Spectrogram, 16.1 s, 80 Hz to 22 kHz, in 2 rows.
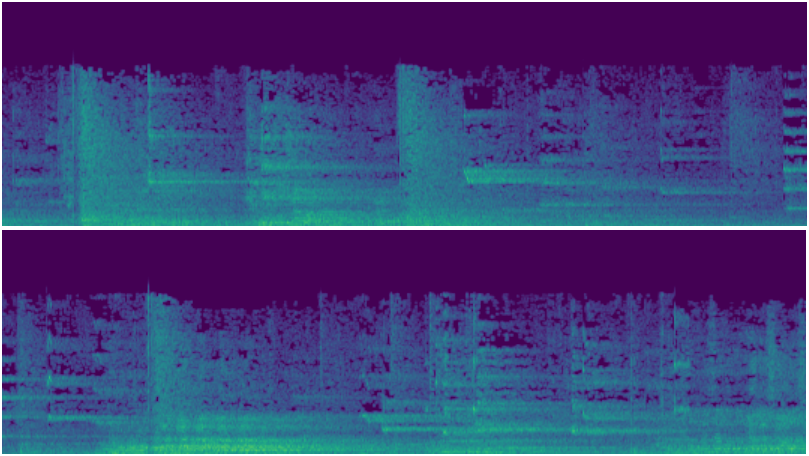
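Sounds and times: shoes squeaking on court floor: 0.0 - 3.0, 4.3 - 9.2, 11.6 - 15.0.

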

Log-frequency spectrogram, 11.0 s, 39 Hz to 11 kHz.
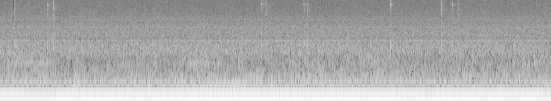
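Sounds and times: faint low hum: 0.0 - 11.0
mouse buttons clicking: 0.2 - 1.2, 5.2 - 5.4, 6.0 - 6.3, 8.8 - 9.3.

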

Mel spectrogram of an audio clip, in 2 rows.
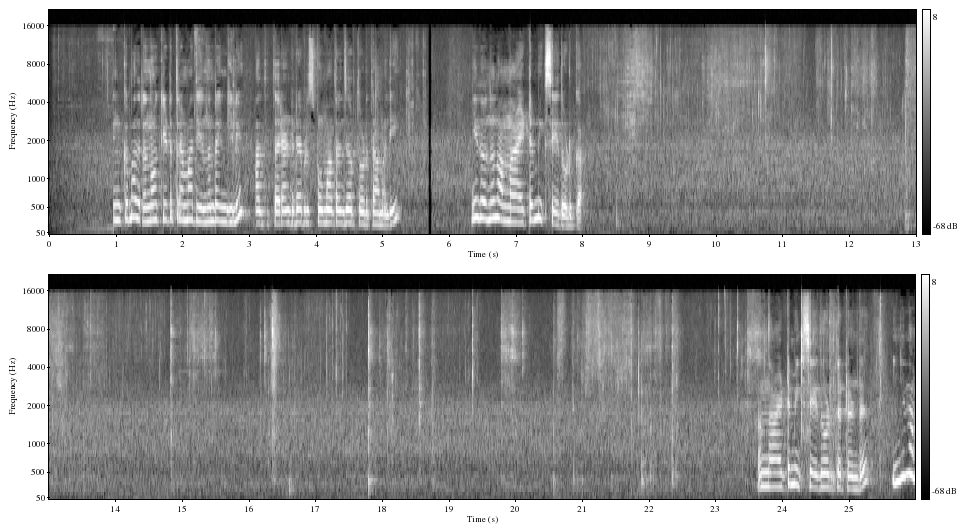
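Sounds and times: ladle stirring thick batter: 8.1 - 25.7.

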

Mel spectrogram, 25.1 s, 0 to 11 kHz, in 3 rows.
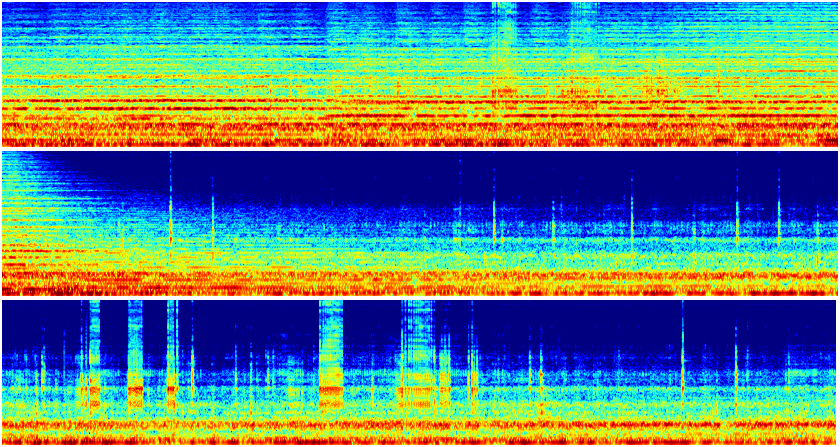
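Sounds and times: road and traffic rumble: 0.0 - 25.0
light rattling ticks: 12.9 - 24.6.

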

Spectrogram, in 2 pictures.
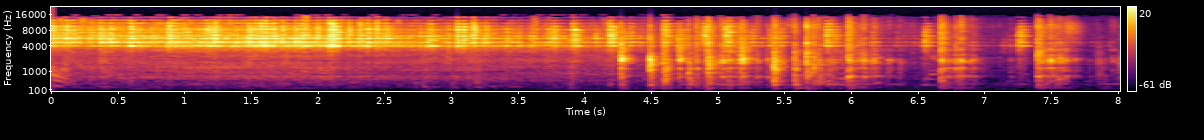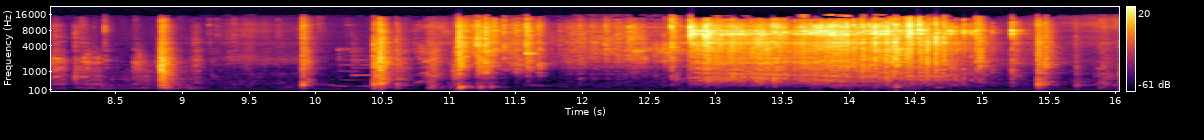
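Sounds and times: marbles rattling round a bowl: 0.0 - 7.8, 11.2 - 15.3.

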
